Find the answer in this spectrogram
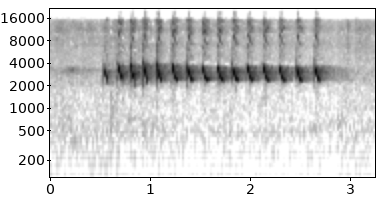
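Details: Female white-eared bulbul, recorded as training material for other birds, giving a steady run of about fourteen sharp, bright chirps, evenly repeated and all at the same high pitch, over a quiet background.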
